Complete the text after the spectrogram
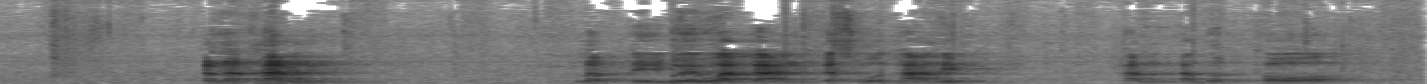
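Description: A middle-aged man speaks formally into a microphone, reading out.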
